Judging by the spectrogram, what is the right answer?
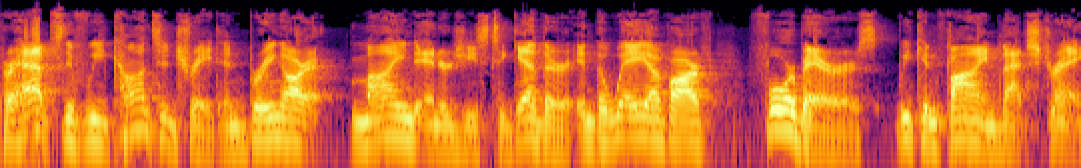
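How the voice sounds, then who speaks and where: A put-on character voice at a low-to-middle pitch and a moderate pace. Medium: actual play.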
